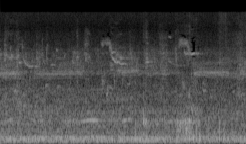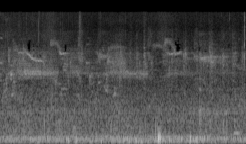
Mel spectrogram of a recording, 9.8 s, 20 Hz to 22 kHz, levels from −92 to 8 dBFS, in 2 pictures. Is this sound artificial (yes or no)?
no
